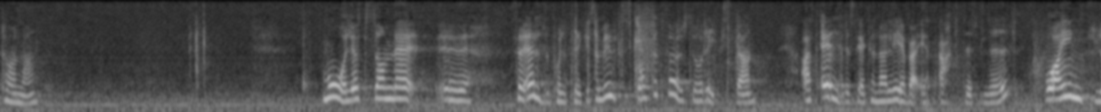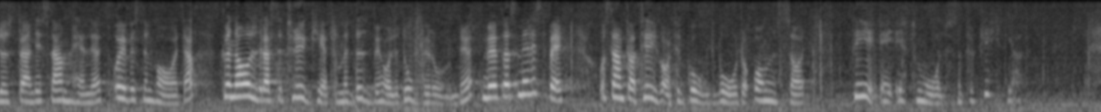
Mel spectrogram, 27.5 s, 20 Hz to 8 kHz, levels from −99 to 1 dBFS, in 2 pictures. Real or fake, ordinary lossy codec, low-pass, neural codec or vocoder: fake; none; none; codec, 16 kHz, 2 kbps, FunCodec, trained on Chinese and English, 25 frames a second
